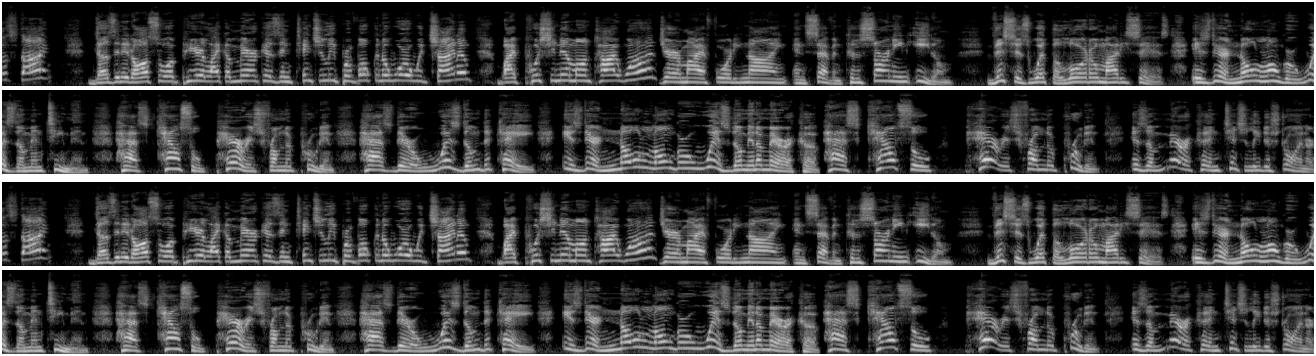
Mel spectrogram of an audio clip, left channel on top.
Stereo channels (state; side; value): identical; both; correlation 1.00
